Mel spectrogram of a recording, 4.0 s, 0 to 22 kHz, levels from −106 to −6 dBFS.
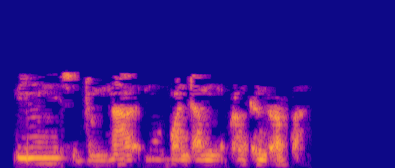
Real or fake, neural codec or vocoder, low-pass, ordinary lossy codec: fake; codec, 16 kHz, 4.8 kbps, FACodec; 3.6 kHz; MP3, 16 kbps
